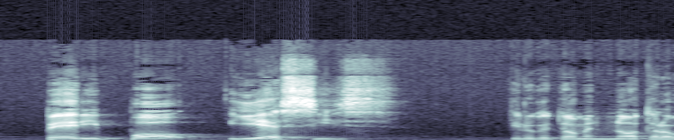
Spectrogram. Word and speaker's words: peripoiesis: La palabra preservación del griego se pronuncia como peripoiesis.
